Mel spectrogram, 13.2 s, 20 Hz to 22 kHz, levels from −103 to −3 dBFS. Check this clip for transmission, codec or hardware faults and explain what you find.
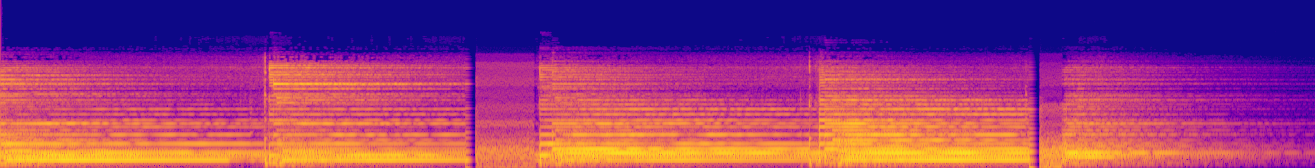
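Two breaks in the audio, at 4.65 to 5.35 s and 10.29 to 10.63 s, likely come from a long network dropout. The receiver papered over 0.68 s and 0.32 s of missing audio by extending the last sound as a fading buzz. Each ends in a brief silence, and the sound returns with that stretch lost.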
